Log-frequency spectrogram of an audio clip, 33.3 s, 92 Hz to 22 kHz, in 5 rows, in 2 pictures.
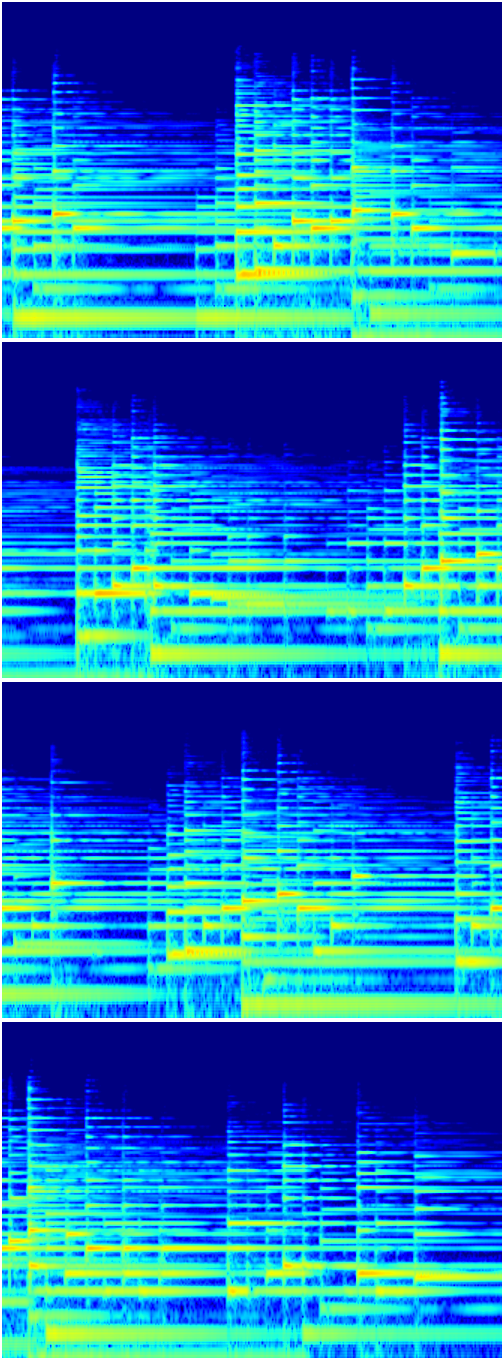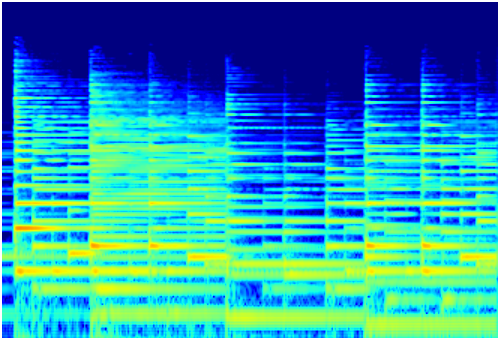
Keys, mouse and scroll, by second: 0.4 c, 2.9-4.8 drag, 6.7 c, 9.0-10.8 drag, 10.3 c, 13.2-15.1 drag, 14.7 c, 16.7-18.9 drag, 17.6-18.7 right drag, 18.8 KP_3, 19.1 Tab, 20.2 ctrl+s, 20.8 z, 23.2 Tab, 24.0 right click, 24.6 ctrl+r, 27.2 ctrl+Tab, 28.2-29.9 drag, 28.5 c, 30.7-32.1 drag, 31.1 KP_Decimal, 32.1 middle click, 32.1 z, 33.0 i.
